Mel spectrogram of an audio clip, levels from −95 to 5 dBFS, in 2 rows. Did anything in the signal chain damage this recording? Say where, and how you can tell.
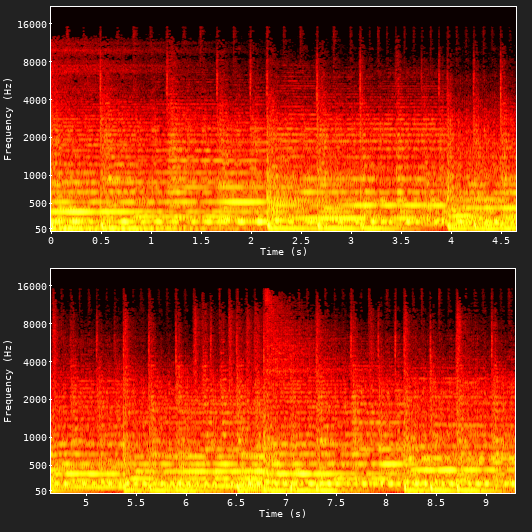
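Yes. From 3.00 s to the end, the sound runs at about 1.9 times its earlier pace, yet pitch holds steady. It turns rushed. That points to a time-stretched section, likely from software dropping short pieces to squeeze the audio.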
